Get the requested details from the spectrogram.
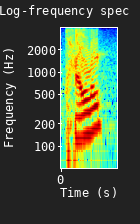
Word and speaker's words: Tyler: Okay, my name is Tyler, T-Y-L-E-R. I'm with Bank of Cardiff. It's spelled C-A-R-D-I-F-F.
